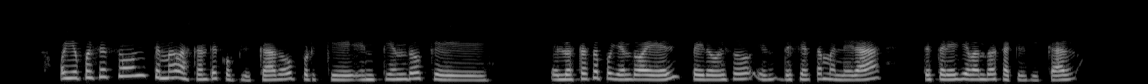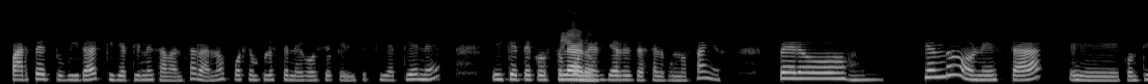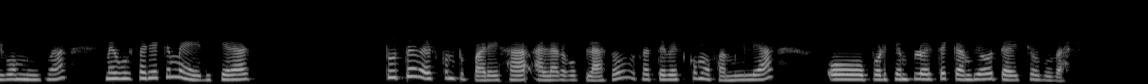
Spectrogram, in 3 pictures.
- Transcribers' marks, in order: none
- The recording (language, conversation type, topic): Spanish, advice, ¿Cómo puedo apoyar a mi pareja durante cambios importantes en su vida?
